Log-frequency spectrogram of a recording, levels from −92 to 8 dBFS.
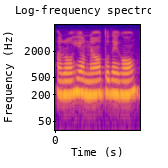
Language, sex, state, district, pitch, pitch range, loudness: Chakma, female, Tripura, Dhalai, 215 Hz, 210-225 Hz, -12 LUFS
